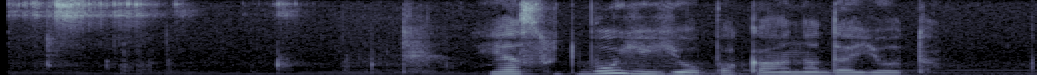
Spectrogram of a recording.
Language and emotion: Russian, neutral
